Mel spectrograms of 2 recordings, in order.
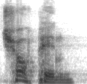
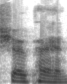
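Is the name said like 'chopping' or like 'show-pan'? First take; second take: chopping; show-pan. First: It sounds like the English word chopping. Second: It sounds like show-pan, with a nasal ending. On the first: The speaker calls it wrong. "it's spelt chopping" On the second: The speaker calls it right. "it's actually pronounced Chopin"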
